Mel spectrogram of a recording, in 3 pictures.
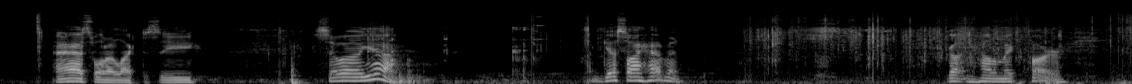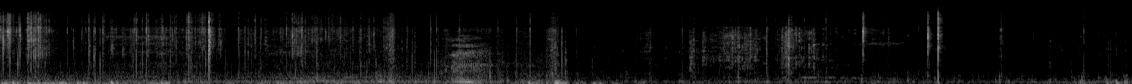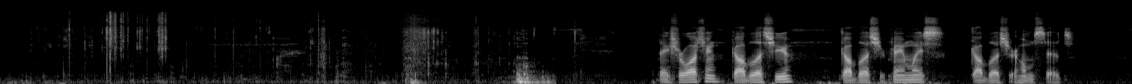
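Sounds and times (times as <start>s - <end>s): fire crackling and popping: 2.3s - 28.6s
loud thump: 27.8s - 28.2s.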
